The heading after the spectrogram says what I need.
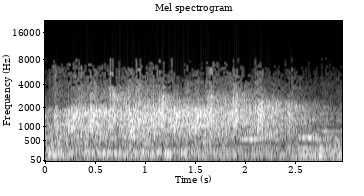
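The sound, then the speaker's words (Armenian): Applause in parliament greeting a speech, heard as a dense, steady wash of clapping that holds at an even level for about three seconds. “Տեսնում եք, պարոն Սահակյան, ձեր ելույթին ծափարում է և մեծամասնությունը, և ընդդիմությունը։”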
